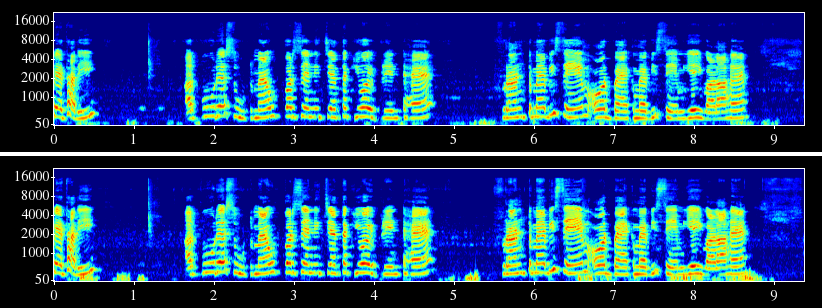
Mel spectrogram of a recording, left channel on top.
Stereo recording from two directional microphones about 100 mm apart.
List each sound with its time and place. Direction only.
0.0 s a woman's voice: 25° left (ahead or behind)
1.6 s a woman's voice: 30° left (ahead or behind)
